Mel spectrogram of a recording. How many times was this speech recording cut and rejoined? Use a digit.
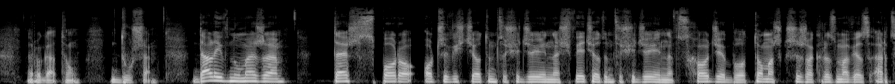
0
